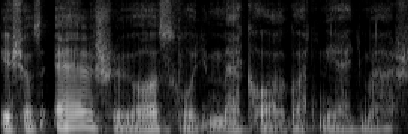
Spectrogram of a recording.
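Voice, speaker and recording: A man speaks at a medium pitch with ordinary pitch variation and a somewhat breathy sound. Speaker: abbot. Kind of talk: radio interview. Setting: studio.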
